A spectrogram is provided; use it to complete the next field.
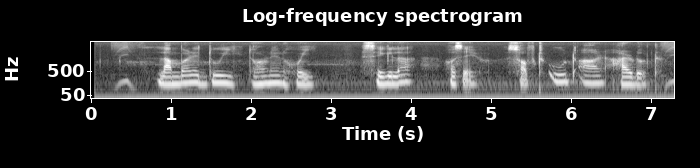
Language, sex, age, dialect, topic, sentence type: Bengali, male, 60-100, Rajbangshi, agriculture, statement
